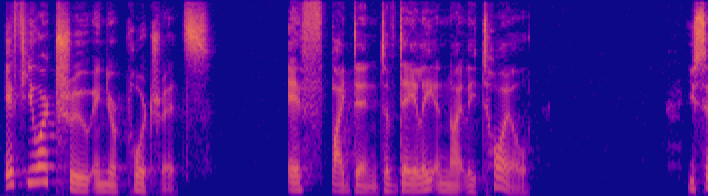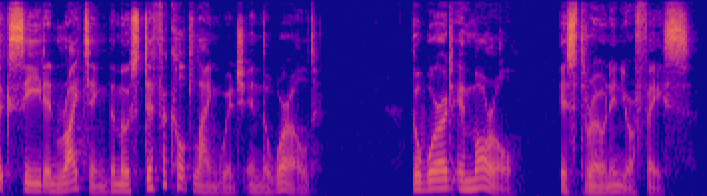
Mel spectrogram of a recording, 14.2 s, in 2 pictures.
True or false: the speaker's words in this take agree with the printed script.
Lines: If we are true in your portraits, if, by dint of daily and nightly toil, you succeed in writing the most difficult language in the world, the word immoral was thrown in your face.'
false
